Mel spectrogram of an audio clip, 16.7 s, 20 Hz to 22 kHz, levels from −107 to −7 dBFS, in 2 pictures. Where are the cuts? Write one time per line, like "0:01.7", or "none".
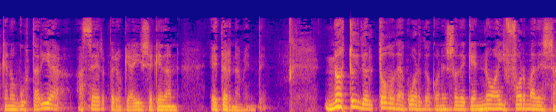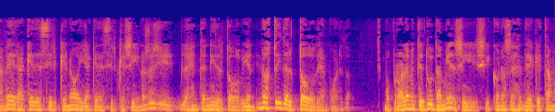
0:12.2
0:14.0

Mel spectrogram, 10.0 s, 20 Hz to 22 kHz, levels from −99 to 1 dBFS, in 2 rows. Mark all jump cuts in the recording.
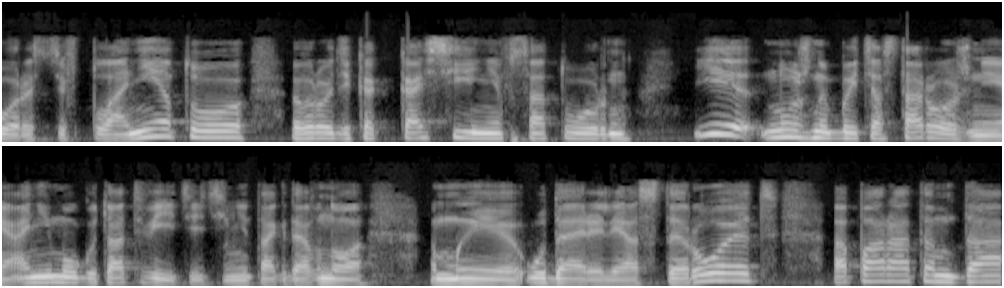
0:06.1

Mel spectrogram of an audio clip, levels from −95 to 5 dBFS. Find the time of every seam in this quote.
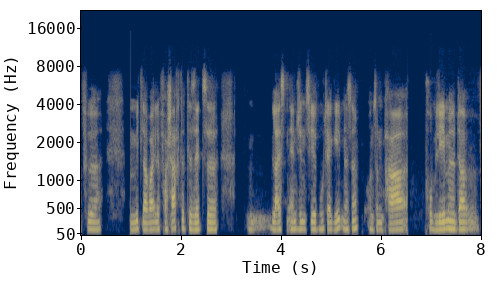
0:05.6

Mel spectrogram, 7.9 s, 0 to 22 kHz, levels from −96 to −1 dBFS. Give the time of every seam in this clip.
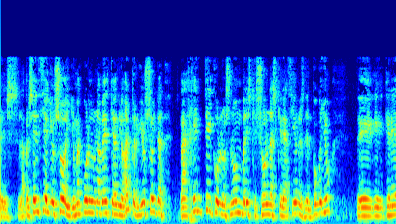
none

